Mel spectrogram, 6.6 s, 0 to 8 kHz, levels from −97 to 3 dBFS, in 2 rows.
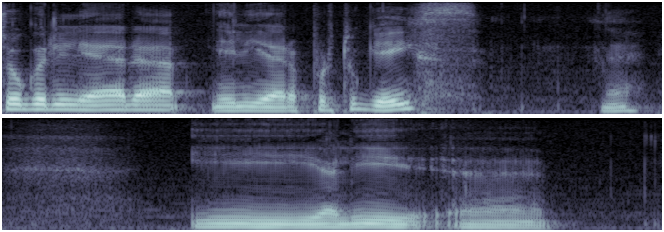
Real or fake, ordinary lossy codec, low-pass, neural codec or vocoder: real; none; none; none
